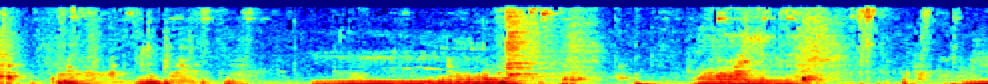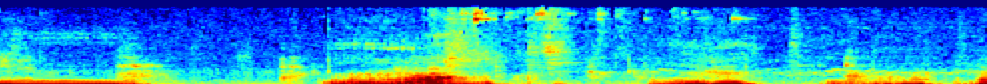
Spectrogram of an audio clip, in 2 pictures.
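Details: Two dogs, Max and Leo, play fighting, with the smaller Leo known for strange monkey-like noises. Deep rumbling growls swell and fade in long stretches of a second or two, separated by brief pauses and snapping huffs.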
